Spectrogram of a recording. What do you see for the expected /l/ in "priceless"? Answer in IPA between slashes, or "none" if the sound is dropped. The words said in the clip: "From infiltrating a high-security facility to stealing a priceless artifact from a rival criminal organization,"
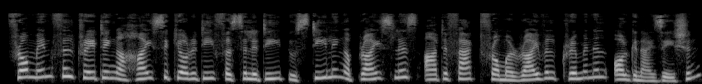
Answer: /l/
